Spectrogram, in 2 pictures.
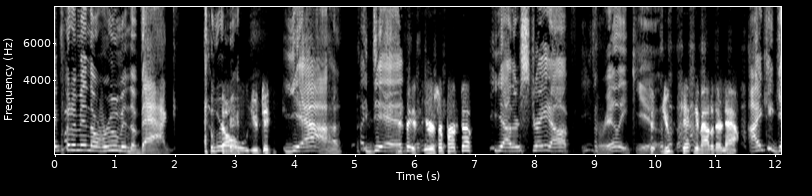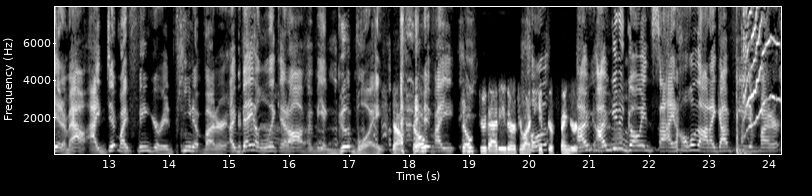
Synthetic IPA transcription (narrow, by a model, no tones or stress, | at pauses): aɪpʰʊɾ̚ɨ̃mɪ̃nðəɹũmɨ̃nðəbæk | wɪoʊjɨdɪdⁿn̩tjæ | aɪdɪdeɪzəɹsə˞pʰɜ˞k̚tʌp̚ | jæðə̥˞stɹ̥eɪɾʌp̚hizɹɪlˠikʰjʉjɨɡɛt̚hɨ̃maʊɾʌvðə˞naʊʔaɪkʰɨd̚ɡɛt̚hɨ̃maʊt̚aɪdɪt̚maɪfɪ̃ŋɡə˞ɨ̃npʰĩnɪp̚b̥ʌɾə˞aɪbeɪəlɪkɪɾɔfɨ̃nbiɨɡʊd̚bɔɪnoʊd̥õʊ̃ɪfaɪd̥õʊ̃nd̥ɨðɨɾiðə˞ɨfjɨwɑ̃ñɨkipjə˞fɪ̃ŋɡə˞ãɪ̃ãɪ̃mɡʌnɨɡoʊɪ̃nsaɪd̥̚hoʊlˠdə̃naɪɡɑt̚pʰĩnɨp̚b̥ʌnə˞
